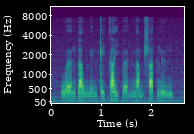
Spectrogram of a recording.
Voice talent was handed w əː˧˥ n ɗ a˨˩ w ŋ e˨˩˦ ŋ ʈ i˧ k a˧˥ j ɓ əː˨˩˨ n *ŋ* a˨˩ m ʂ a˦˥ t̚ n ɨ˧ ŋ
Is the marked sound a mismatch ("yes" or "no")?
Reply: no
